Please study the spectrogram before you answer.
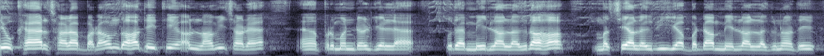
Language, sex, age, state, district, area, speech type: Dogri, male, 60+, Jammu and Kashmir, Samba, rural, spontaneous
